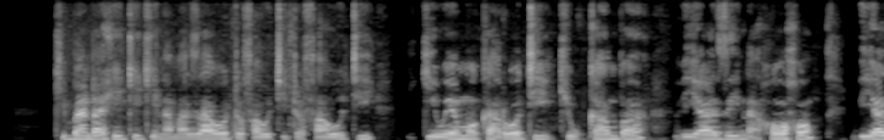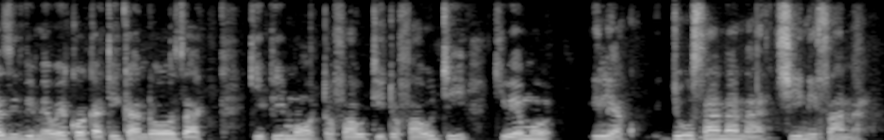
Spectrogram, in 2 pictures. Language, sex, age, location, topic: Swahili, male, 18-24, Kisii, finance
